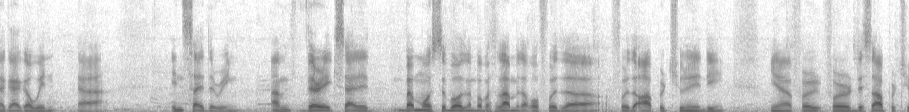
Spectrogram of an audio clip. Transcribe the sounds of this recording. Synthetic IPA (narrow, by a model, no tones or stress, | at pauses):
ɐɡaɡɐwɪ̃n | ʔa | ʔɪ̃nsajd̪̚d̪ɐɹɪ̃ŋ | ʔã̰j̃mvɛɹiɛksajt̪ɛd̪̚bɐt̪̚most̪ɔvɔlnɐɡ̚papasɐlaːmɐt̪ɐkofɔɹðɐfɔɹðɐʔapɔɹt̪ʰjunɪt̪i | jʊnofɔɹfɔɹd̪ɪsapɔɹt̪ʰ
